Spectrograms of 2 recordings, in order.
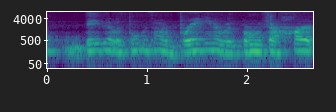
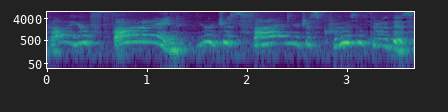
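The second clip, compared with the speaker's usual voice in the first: mocking breezy doctors; 13 semitones higher, slower than usual. Mocking her doctors' breezy reassurance.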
